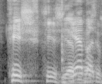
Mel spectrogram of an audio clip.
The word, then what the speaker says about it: Kiss: How do I pronounce? Kish.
